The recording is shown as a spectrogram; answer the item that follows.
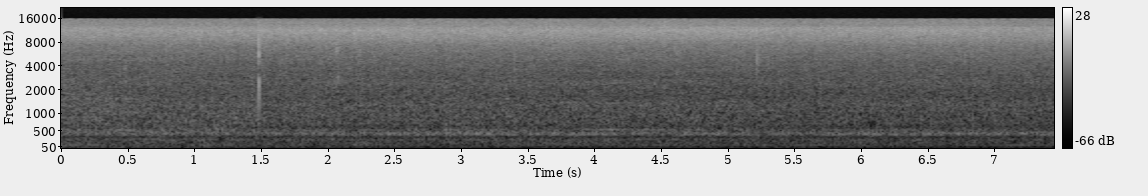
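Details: Russian/Carniolan hybrid honey bees from a 3-pound package of about 10,000 workers with one queen, being installed into a new hive in April; a steady, dense hum with a band near the low midrange throughout, one faint click.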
